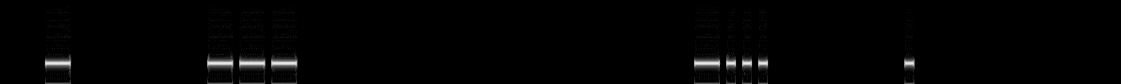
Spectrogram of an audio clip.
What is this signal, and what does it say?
Morse code, heard as a keyed tone, about 15 wpm, spaced as for 5 wpm, 1000 Hz. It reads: TO BE
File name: qotdfiles / 5wpm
